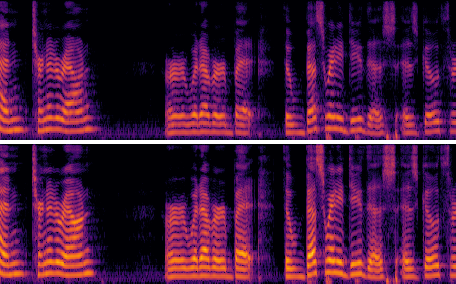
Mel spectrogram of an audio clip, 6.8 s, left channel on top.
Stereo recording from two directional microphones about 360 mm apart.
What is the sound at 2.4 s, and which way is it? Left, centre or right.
Speech, centre.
